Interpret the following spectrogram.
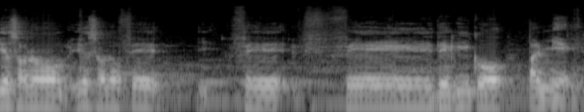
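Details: Acted scene by a stuttering theatre group: an Italian-speaking man who stutters plays a student at an oral exam, introducing himself with music in the background; stuttering.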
